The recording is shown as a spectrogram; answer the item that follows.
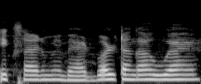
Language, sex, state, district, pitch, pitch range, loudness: Hindi, female, Jharkhand, Deoghar, 225 Hz, 215-230 Hz, -15 LUFS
